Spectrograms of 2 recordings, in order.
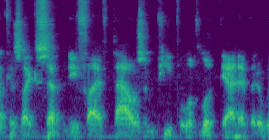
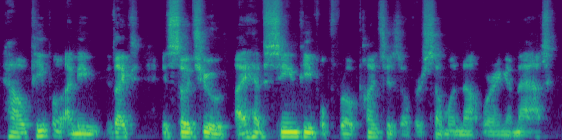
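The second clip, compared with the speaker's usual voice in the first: ordinary talk, nothing marked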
